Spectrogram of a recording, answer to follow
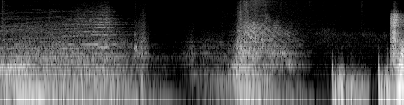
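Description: Animated-film sound effects over music: whooshes, with a loud swelling whoosh about five seconds in, then two sharp thumps near the end.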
